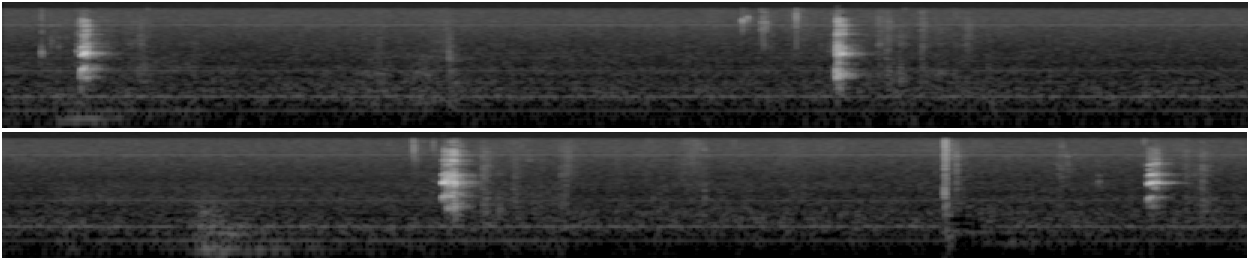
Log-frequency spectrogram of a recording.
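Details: Woman in a black dress: five abrupt hiccups, roughly every five seconds, in a quiet room with a faint steady hum; hiccups.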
